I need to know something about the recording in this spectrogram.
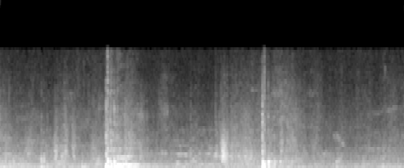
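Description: Tennis ball struck by rackets on a clay court: a serve, then a rally, heard as sharp single hits roughly a second apart.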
